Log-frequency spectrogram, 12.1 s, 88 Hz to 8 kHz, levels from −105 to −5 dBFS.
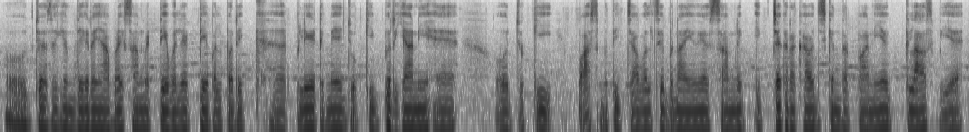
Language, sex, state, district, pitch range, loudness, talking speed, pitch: Hindi, male, Uttar Pradesh, Muzaffarnagar, 90-100 Hz, -29 LUFS, 205 wpm, 95 Hz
